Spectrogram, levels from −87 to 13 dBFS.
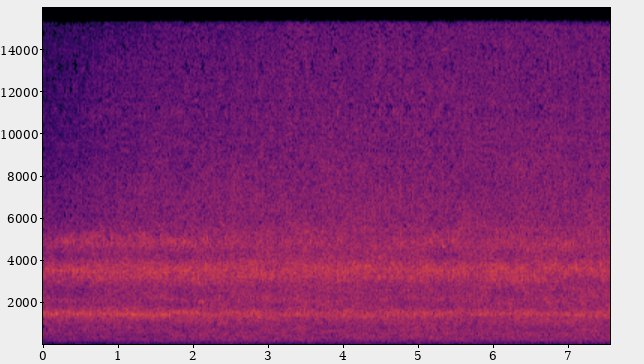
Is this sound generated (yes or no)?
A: yes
